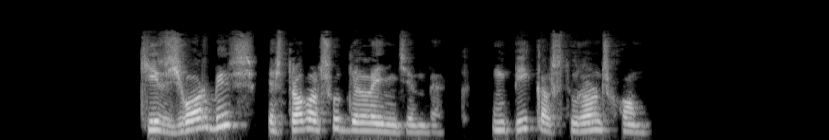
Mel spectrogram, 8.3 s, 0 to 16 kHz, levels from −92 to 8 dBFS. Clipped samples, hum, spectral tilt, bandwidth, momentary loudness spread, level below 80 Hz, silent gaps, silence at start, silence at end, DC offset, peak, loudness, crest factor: under 0.1%; none; -6 dB/octave; 7.8 kHz; 15 LU; -64 dBFS; 2.57-2.66 s, 4.45-4.61 s, 4.69-4.91 s; 1.4 s; 1.85 s; under 0.1%; -2 dBFS; -18 LUFS; 18 dB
